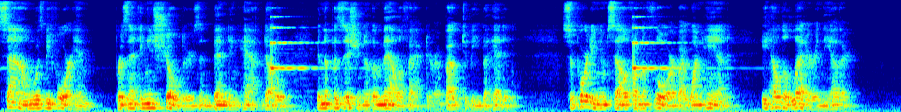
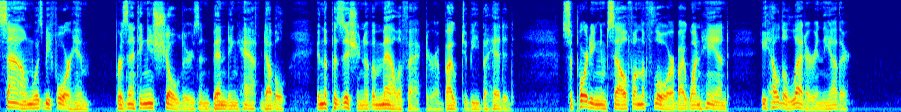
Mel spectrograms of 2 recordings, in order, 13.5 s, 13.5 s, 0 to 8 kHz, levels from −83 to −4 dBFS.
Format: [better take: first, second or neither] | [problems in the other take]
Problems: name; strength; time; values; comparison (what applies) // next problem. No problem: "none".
second | background sound (Piano); 12 dB below the speech // room echo; dies away in 0.8 s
